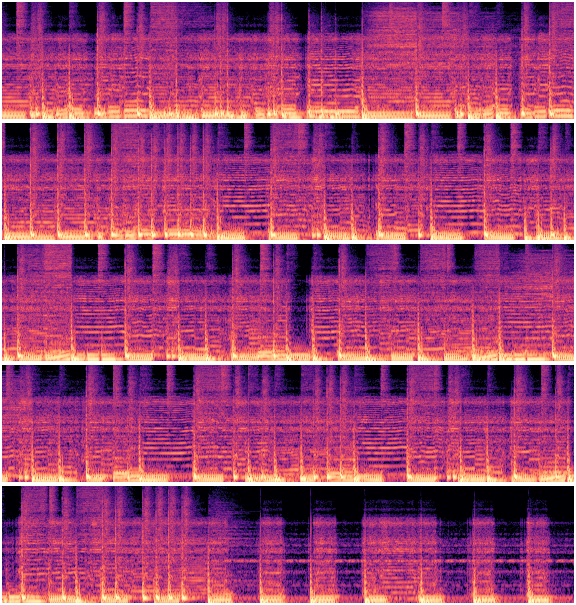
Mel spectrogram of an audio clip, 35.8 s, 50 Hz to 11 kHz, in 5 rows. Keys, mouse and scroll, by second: 2.1 click, 2.9 click, 3.4 middle click, 5.2 click, 5.9 click, 6.5 middle click, 10.4 click, 11.2 click, 14.0 click, 14.6 click, 15.2 middle click, 17.3 click, 18.0 click, 19.6 click, 20.4 click, 20.9 middle click, 23.2 click, 23.7 click, 26.2 click, 26.7 click, 27.4 scroll down 1, 27.6 middle click, 28.0 right click, 28.4 scroll down 1, 28.6 middle click, 30.1 click, 30.5-32.0 middle drag, 33.2 click, 34.7 click.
